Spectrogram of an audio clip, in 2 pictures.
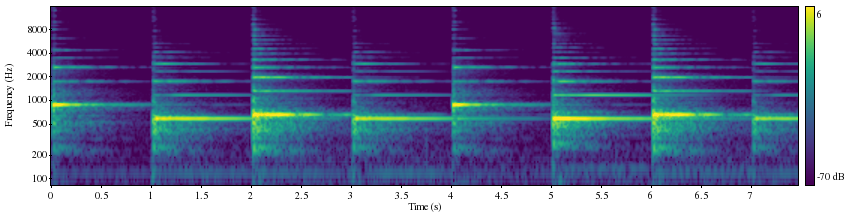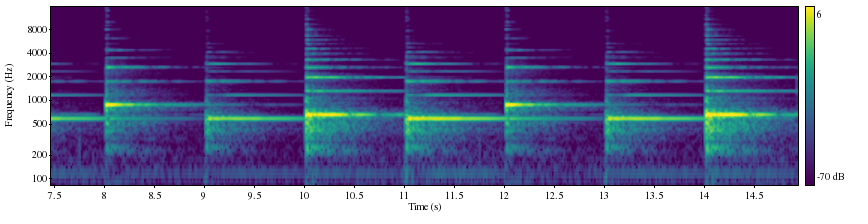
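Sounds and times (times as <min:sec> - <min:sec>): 
harp: 0:00.0 - 0:14.9.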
